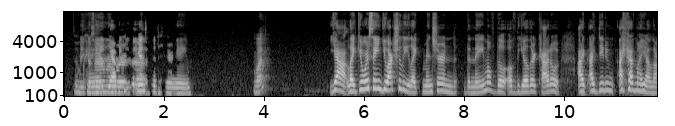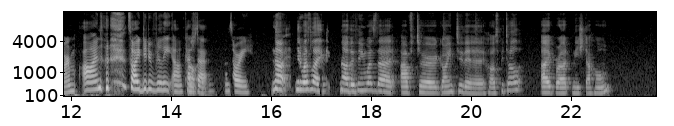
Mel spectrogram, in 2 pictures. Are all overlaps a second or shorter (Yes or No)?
No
